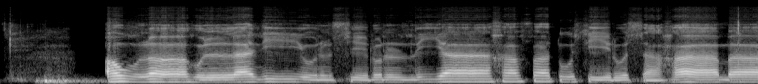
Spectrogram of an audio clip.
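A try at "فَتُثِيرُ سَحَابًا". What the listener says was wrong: Fatusiru sinya panjang.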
